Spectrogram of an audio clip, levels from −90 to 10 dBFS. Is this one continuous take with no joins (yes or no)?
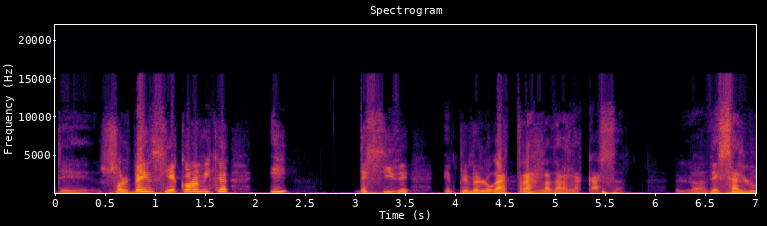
yes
